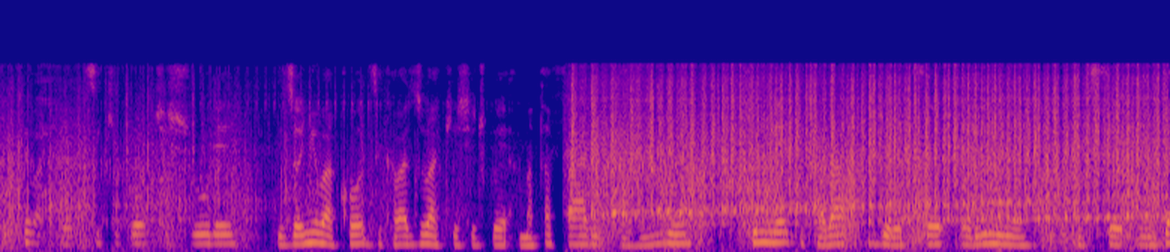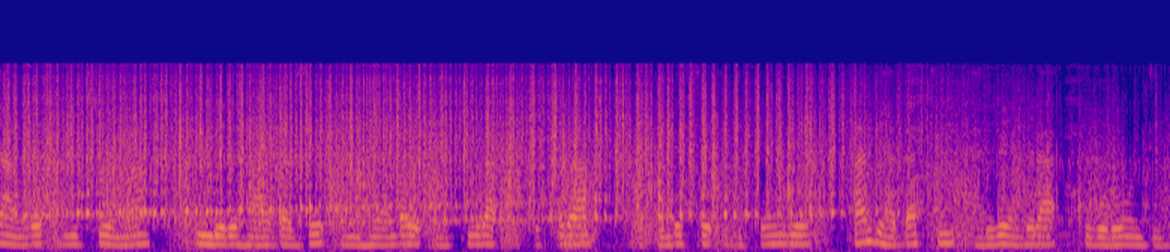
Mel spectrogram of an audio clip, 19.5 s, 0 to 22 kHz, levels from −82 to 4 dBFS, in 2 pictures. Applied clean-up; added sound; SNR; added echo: none; Rattle; -1 dB; none.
